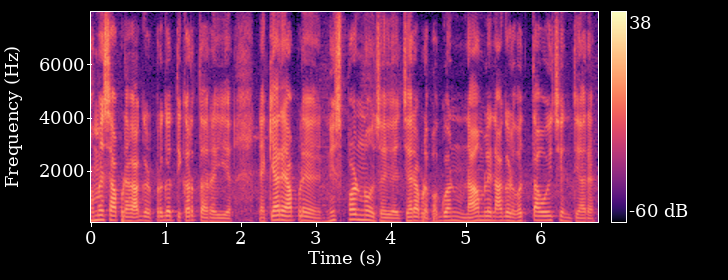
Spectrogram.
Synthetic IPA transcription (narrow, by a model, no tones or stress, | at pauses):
ɦəmːeʃaːpɽ̃eaɡəɭpɾəɡət̪ikəɾt̪aɾəɦije | nekjaɾeapɽ̃enɪʃpʰəɭnod͡ʒəjed͡ʒjaɾeapɽ̃ebʱəɡʋanːũnamlenaɡəɭʋəd̪̚t̪aɦojt͡ʃʰent̪jaɾe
